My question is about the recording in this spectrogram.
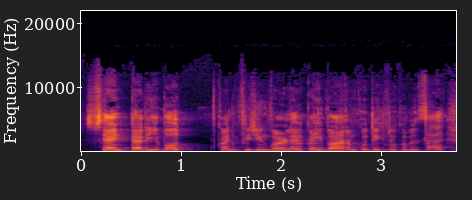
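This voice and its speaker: A man from India teaching an English lesson in a slow, deliberate way, spelling words out and repeating example words. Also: mid-range voice, fairly even intonation. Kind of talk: explaining lesson.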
